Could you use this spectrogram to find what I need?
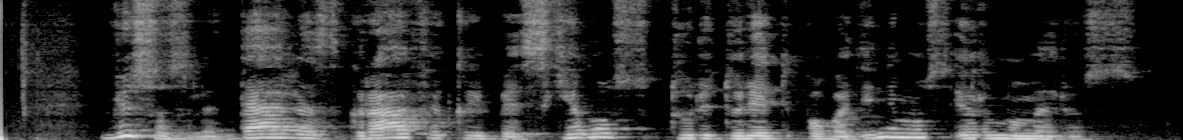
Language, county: Lithuanian, Panevėžys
